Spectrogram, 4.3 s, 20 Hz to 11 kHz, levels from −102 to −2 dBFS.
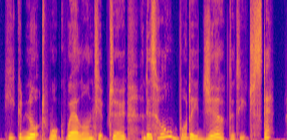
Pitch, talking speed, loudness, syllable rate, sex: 215 Hz, 210 wpm, -19 LUFS, 5.0 syllables/s, female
